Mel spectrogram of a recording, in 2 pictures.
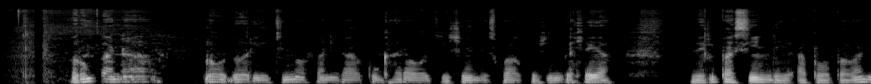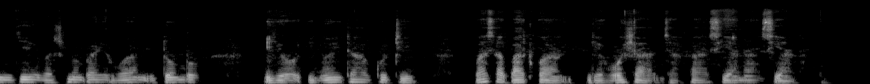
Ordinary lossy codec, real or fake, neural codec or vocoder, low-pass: MP3, 96 kbps; real; none; 14.4 kHz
